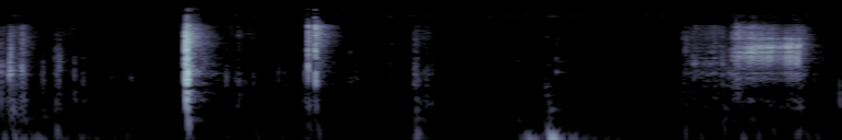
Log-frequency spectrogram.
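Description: A DVD case being handled: a sharp click about a second in, a second click half a second later, a low thud, then a brief rustle near the end.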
